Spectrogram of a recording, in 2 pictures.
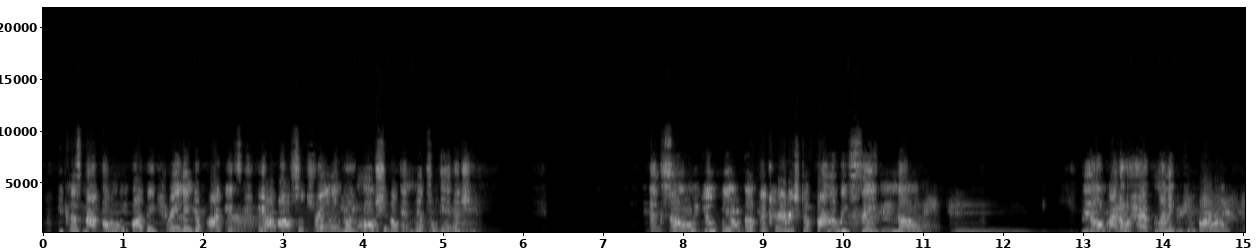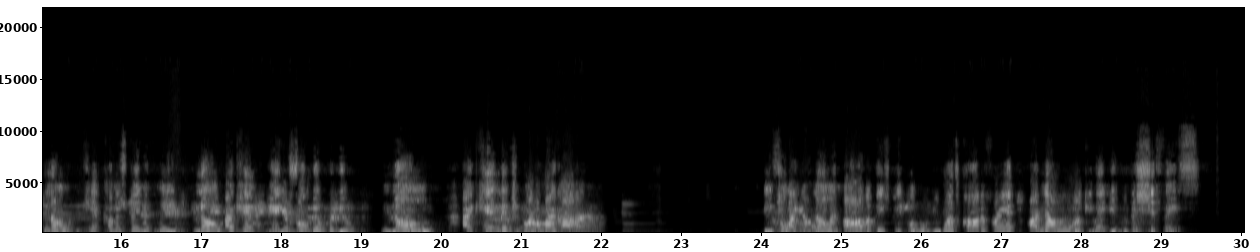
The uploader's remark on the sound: The audio quality is poor. Unedited and Raw.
